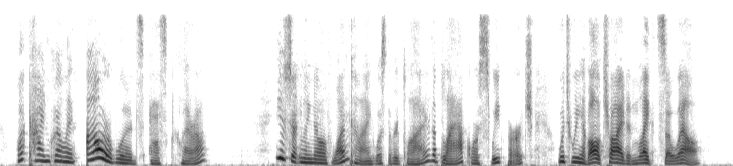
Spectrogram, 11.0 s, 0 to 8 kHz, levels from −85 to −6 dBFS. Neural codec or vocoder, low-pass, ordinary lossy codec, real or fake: codec, 16 kHz in and 24 kHz out, 1.1 kbps, FireRedTTS-2 codec; 7.2 kHz; MP3, 64 kbps; fake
